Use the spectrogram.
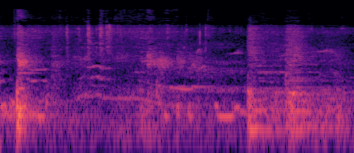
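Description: Kalanka racing pigeons coo in soft, repeated throaty phrases close by, with faint background noise.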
